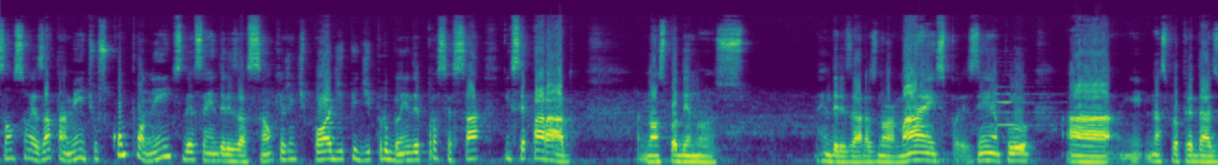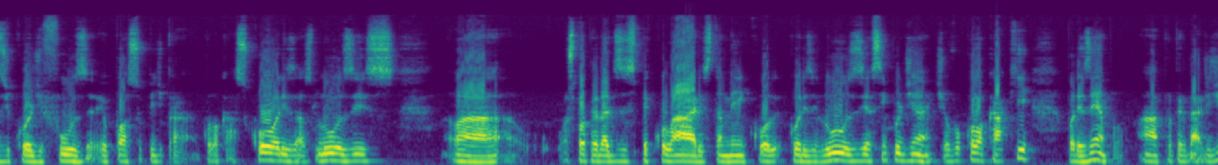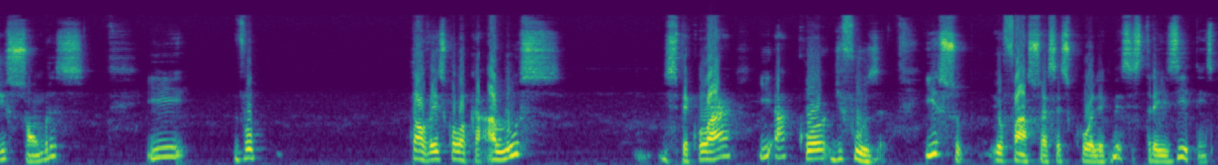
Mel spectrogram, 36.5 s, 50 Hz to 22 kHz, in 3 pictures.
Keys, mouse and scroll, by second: 7.1 click, 12.9 click, 15.0 click, 15.8 click, 19.1 click, 21.8 click, 25.7 click, 26.7 click, 28.3 click, 29.1 click, 34.6 middle click.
